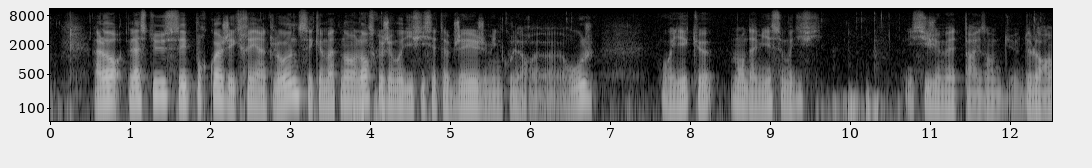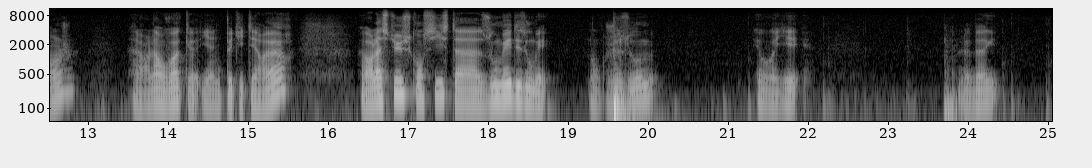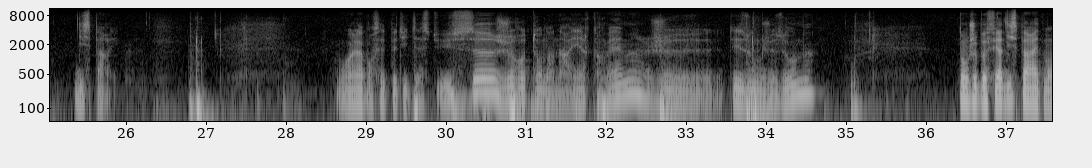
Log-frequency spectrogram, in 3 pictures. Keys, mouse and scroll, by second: 1.7 click, 3.3 click, 3.9 shift+click, 6.5 click, 9.6 click, 12.3 click, 19.6 KP_Add, 21.3 middle click, 21.5-22.7 drag, 23.8 KP_Subtract, 24.6 click, 26.9 KP_Add, 27.7 click, 31.1 z, 32.7 KP_Subtract, 33.8 KP_Add, 36.9 click.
